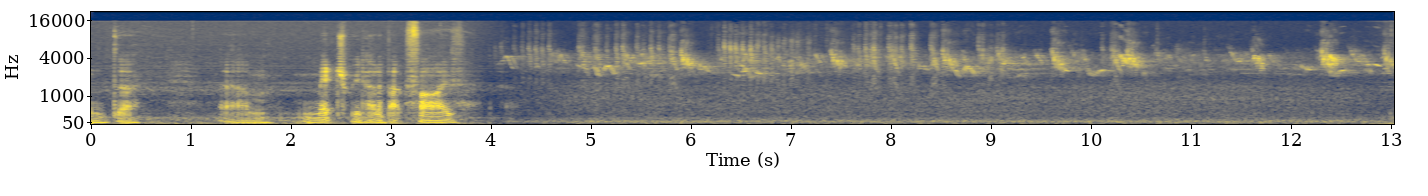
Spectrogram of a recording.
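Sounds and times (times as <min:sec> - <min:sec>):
faint bird chirps: 0:04.0 - 0:13.0.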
